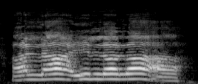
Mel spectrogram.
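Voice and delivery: booming invocation in astonishment; amazed exclamation. A narrator's reading. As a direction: call it out at full voice.

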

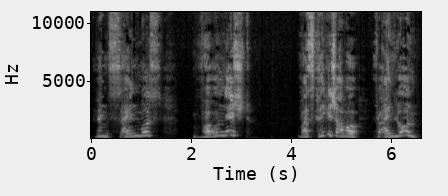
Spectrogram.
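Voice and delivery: high tailor voice, questioning lilt; high little man haggling; little tailor, hesitant. A narrator's reading. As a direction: ask in a small, high voice.

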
